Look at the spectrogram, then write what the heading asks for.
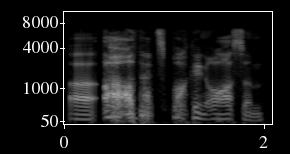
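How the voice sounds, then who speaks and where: Smooth-voiced man running a tabletop game. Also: lowish voice, expressive, normal speed, dry recording, dull audio. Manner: hesitant, thinking aloud, informal swearing. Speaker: game master. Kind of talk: casual tabletop game refereeing, explaining rules.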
